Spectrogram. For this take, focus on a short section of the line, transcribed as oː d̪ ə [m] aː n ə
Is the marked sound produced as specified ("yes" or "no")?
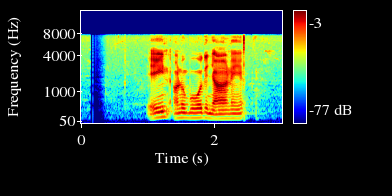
no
